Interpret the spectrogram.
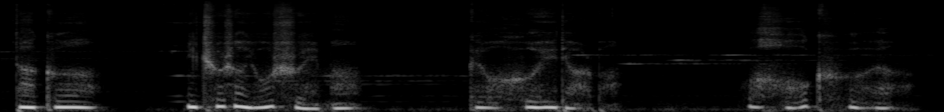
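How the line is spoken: Quiet woman. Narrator (Chinese): 这个女子就小声地说

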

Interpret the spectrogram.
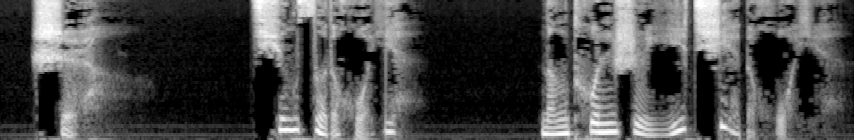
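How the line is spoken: Excited, joyful. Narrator (Chinese): 刘永庆高兴的 兴高采烈的介绍着

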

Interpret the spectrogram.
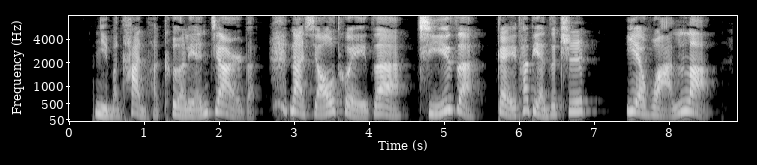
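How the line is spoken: Laughing. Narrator (Chinese): 贾母笑道

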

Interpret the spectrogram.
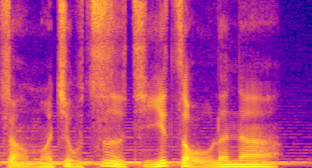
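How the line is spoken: Eerie distant unreal voice. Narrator (Chinese): 阴森森的声音遥远极不真实

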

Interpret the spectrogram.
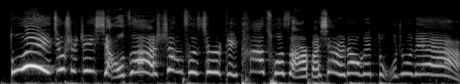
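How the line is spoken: Shouting. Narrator (Chinese): 那搓澡的就喊

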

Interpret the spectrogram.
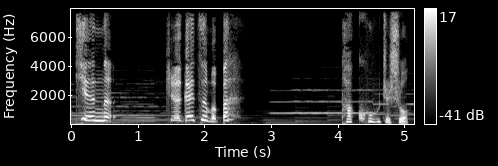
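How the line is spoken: Loud sobbing. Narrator (Chinese): 公主一看满地碎片，放声大哭起来

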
